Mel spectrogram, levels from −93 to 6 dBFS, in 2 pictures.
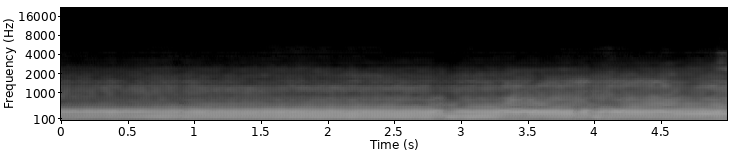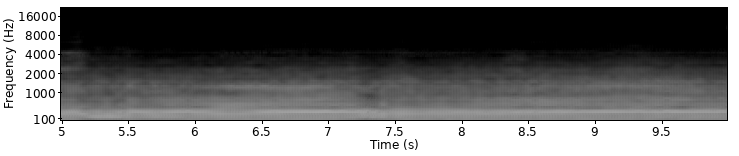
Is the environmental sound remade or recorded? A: remade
